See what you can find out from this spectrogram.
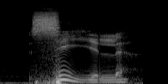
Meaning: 1. a strainer 2. a dose of an injected recreational drug, a shot
- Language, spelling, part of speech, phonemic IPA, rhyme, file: Swedish, sil, noun, /siːl/, -iːl, Sv-sil.ogg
